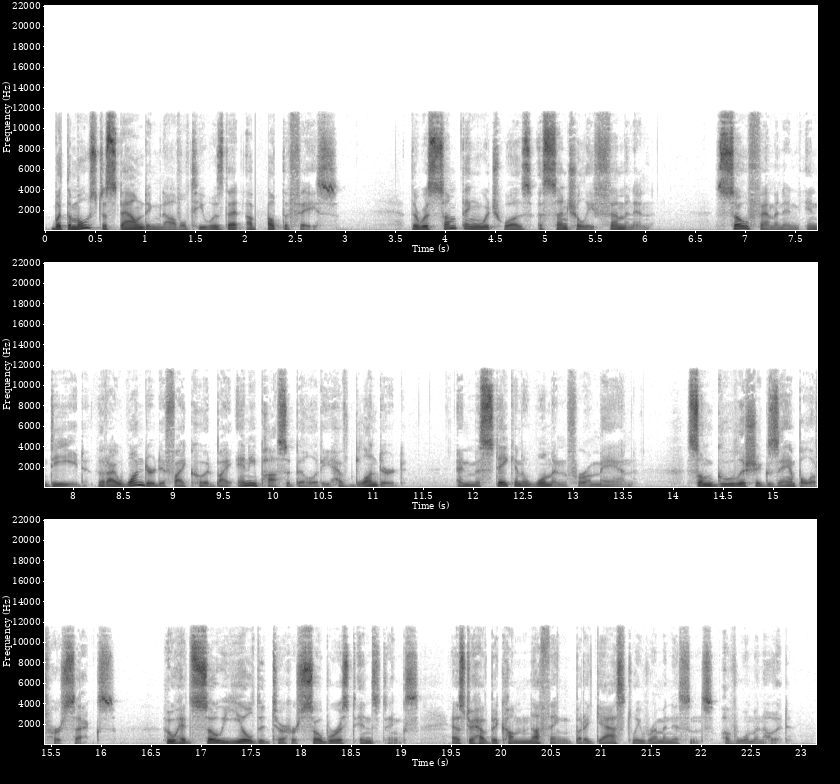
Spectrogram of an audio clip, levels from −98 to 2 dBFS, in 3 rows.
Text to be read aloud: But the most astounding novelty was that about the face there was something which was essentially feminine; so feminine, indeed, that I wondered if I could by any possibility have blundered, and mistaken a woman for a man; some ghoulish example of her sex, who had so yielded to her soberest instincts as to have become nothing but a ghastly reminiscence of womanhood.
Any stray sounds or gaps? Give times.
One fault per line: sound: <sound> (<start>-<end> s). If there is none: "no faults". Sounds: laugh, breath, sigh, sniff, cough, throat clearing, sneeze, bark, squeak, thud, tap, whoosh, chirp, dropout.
sound: dropout (2.1-2.2 s)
